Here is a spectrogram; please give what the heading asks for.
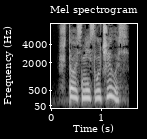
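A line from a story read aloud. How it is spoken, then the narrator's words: Soft. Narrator (Russian): мягко спросила я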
